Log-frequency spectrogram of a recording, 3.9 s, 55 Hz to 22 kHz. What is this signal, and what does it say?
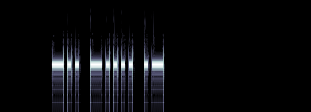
Morse code, heard as a keyed tone, about 25 wpm, 700 Hz. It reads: D6A
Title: All Cut Numbers - 3-Digit 25wpm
